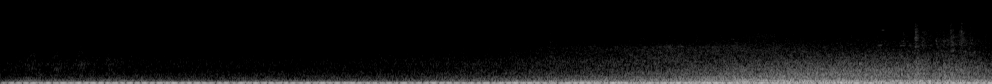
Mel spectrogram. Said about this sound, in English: You can hear the trains around you, and as you enter or leave a depot, you are told.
